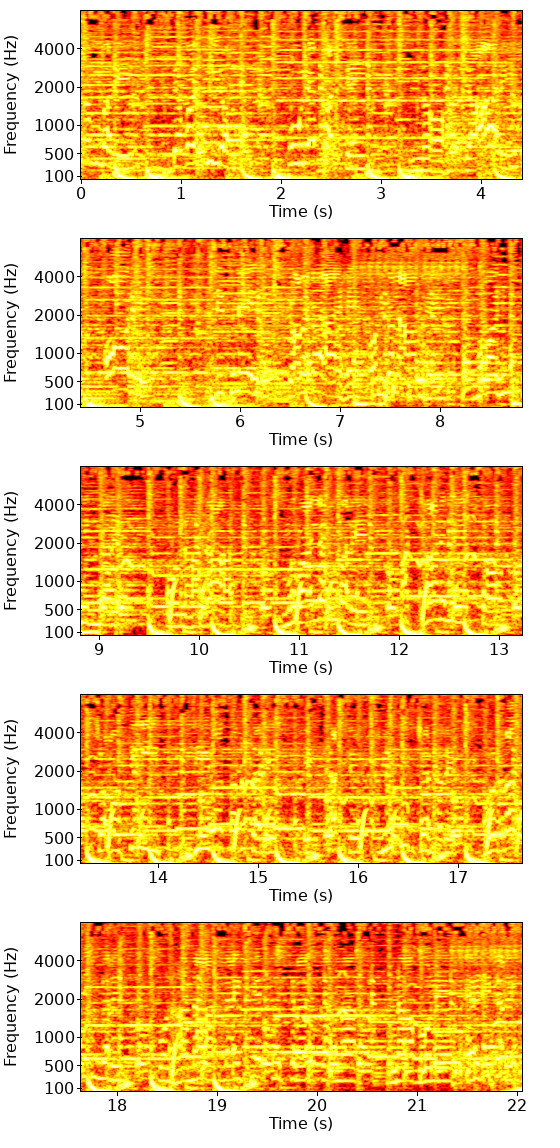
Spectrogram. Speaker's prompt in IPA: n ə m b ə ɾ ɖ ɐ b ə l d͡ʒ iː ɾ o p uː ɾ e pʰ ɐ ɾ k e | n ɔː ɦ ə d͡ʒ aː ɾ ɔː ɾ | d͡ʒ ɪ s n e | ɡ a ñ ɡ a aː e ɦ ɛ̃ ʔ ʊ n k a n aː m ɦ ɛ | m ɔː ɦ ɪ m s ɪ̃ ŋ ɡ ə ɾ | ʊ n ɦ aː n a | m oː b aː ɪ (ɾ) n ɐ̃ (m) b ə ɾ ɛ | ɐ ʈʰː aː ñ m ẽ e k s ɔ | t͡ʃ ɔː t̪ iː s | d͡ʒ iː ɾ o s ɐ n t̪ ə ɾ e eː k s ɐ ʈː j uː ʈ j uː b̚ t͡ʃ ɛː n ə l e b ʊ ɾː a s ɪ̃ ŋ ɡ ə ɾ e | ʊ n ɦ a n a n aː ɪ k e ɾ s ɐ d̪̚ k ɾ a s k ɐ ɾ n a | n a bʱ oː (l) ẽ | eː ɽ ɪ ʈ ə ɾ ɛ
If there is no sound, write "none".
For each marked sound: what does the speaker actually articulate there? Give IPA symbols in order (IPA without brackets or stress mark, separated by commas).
l, m, l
